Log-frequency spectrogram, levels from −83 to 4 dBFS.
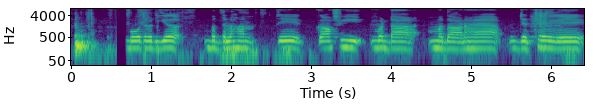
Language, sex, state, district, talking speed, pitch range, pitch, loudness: Punjabi, male, Punjab, Kapurthala, 100 wpm, 165-175 Hz, 170 Hz, -17 LUFS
